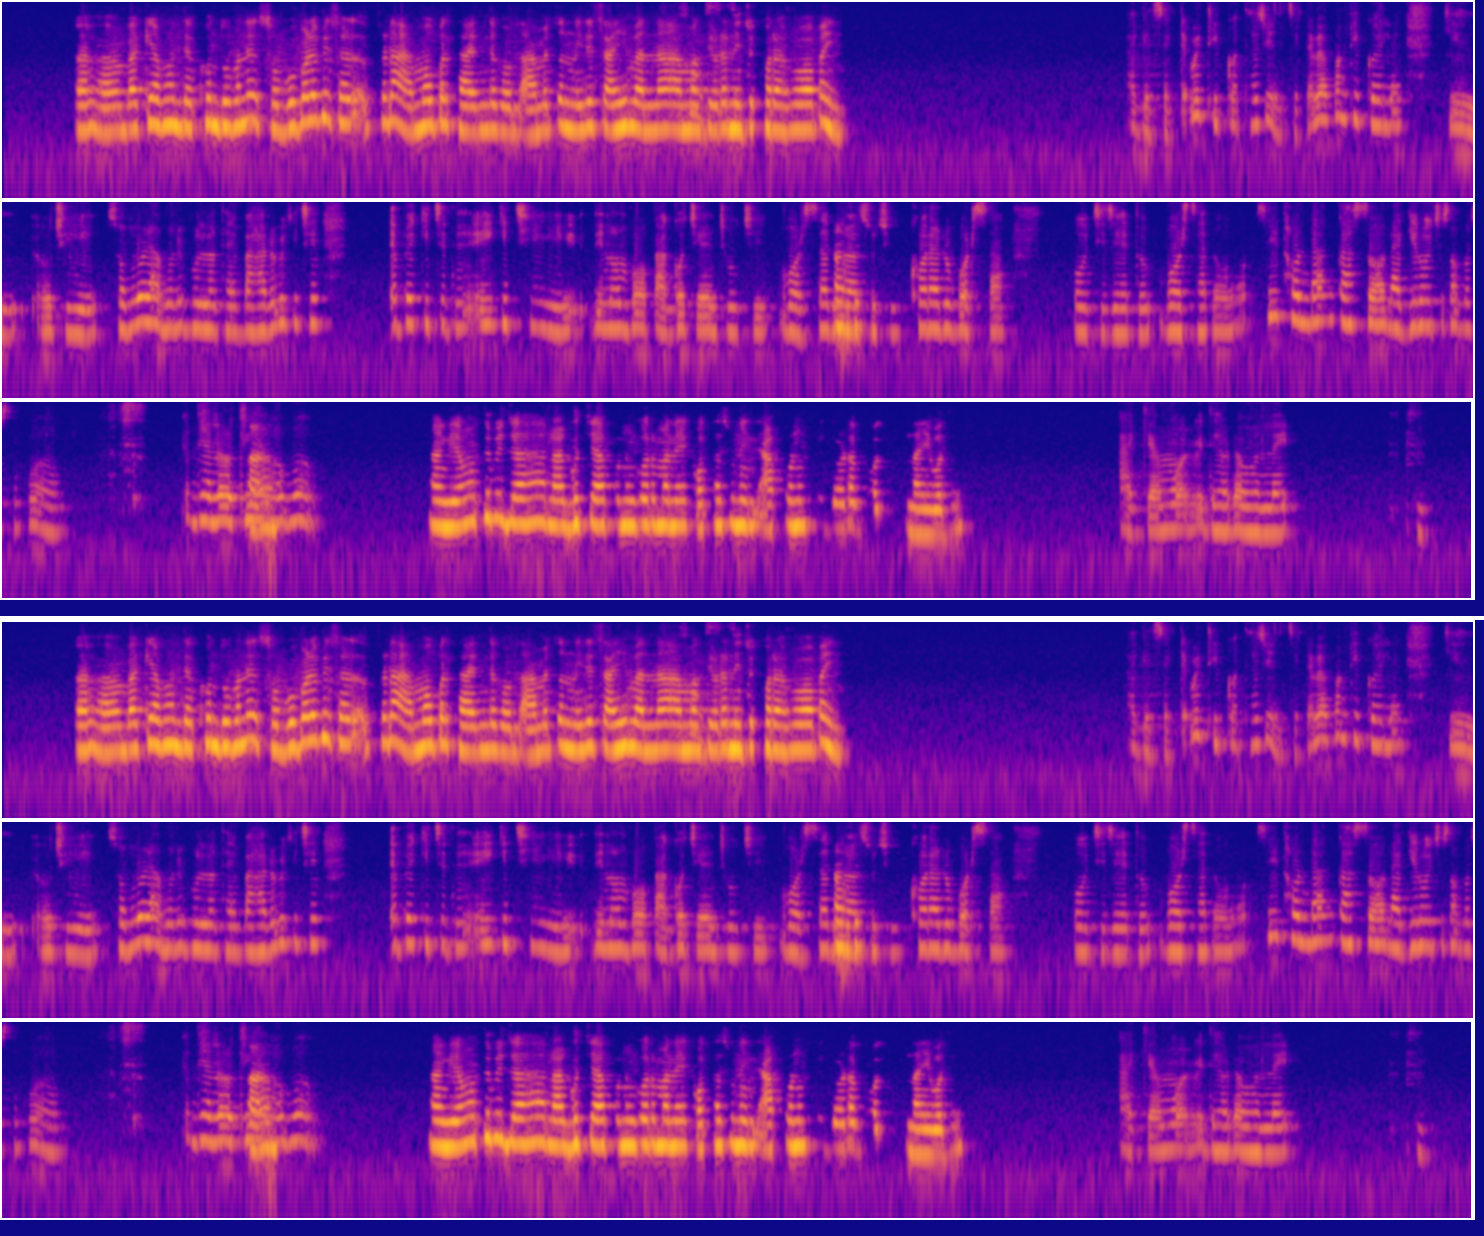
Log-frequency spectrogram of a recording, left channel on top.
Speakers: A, in the centre; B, on the left.
A: ଅହ ବାକି ଆପଣ ଦେଖନ୍ତୁ ମାନେ ସବୁବେଳେ ବି ସେ ସେଟା ଆମ ଉପରେ ଥାଏନି ଦେଖନ୍ତୁ ଆମେ ତ ନିଜେ ଚାହିଁବାନି ନା ଆମ
B: ହଁ
A: ଦେହଟା
B: ସେ-
A: ନିଜେ ଖରାପ ହବା ପାଇଁ
B: ଆଜ୍ଞା ସେଟା ବି ଠିକ କଥା ଯେ ସେଟା ବି ଆପଣ ଠିକ କହିଲେ କି ହଉଛି ସବୁବେଳେ ଆମର ଭୁଲ ନଥାଏ ବାହାର ବି କିଛି ଏବେ କିଛି ଦି ଏଇ କିଛି ଦିନ ହେବ ପାଗ ଚେଞ୍ଜ ହଉଛି ବର୍ଷା ବର୍ଷା ଦିନ
A: ଆଜ୍ଞା
B: ଆସୁଛି ଖରାରୁୁ ବର୍ଷା ହଉଛି ଯେହେତୁ ବର୍ଷାର ସେଇ ଥଣ୍ଡା କାଶ ଲାଗି ରହିଛି ସମସ୍ତଙ୍କୁ ଆଉ ଧ୍ୟାନ ରଖିଲେ
A: ଆ
B: ହବ ଆଉ
A: ଆଜ୍ଞା ମୋତେ ବି ଯାହା ଲାଗୁଛି ଆପଣଙ୍କର ମାନେ କଥା ଶୁଣିକି ଆପଣ ଦେହଟା ଭଲ ନାହିଁ ବୋଧେ।
B: ଆଜ୍ଞା ମୋର ବି ଦେହଟା ଭଲ ନାହିଁ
